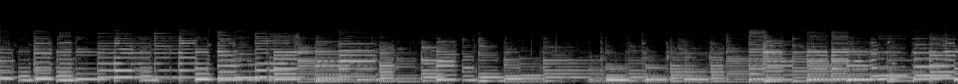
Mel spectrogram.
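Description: Background music played on guitar: a continuous run of plucked notes.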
